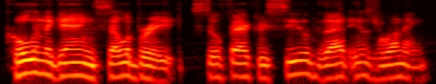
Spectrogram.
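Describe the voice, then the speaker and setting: A man's voice: mid-range voice, unhurried, no echo. Man calling a casual live online auction. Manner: clipped announcements mixed with casual asides to viewers. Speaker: live auction seller and host. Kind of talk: live-stream sales auction, calling out items in short phrases.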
